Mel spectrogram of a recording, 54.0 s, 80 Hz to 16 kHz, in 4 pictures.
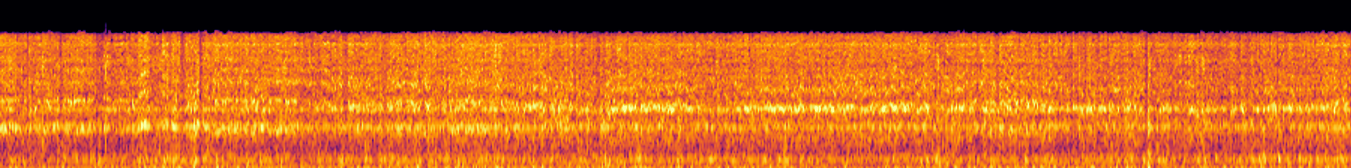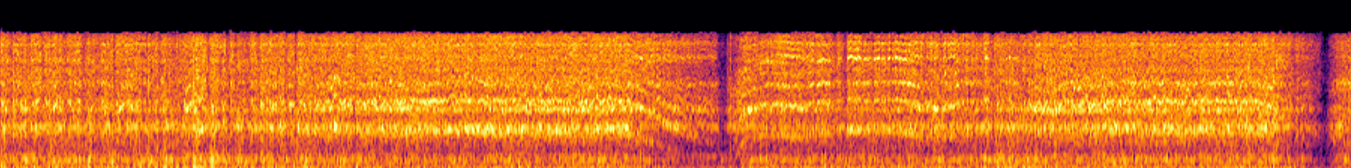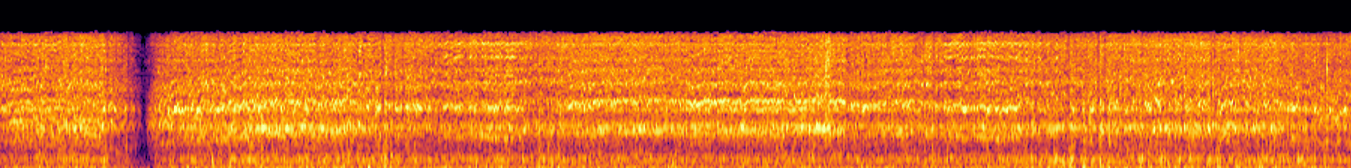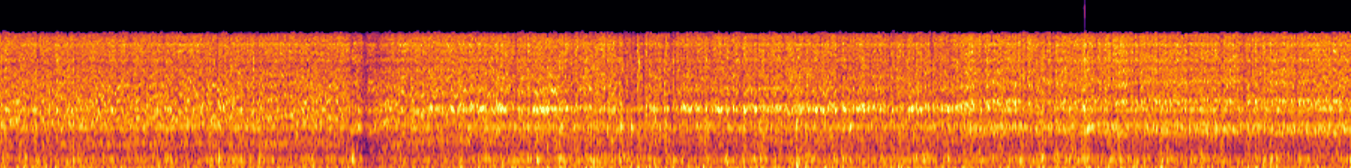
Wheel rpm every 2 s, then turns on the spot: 240, 240, 220, 200, 200, 200, 200, 220, 220, 190, 120, 220, 200, 130, 140, 210, 220, 220, 220, 220, 170, 160, 170, 200, 200, 230, 230.
none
